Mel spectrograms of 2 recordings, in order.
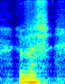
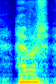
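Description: The two takes are said the same way.

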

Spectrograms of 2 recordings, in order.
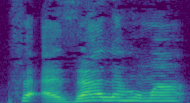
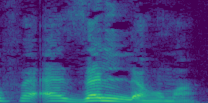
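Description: First: فأزالهما with long aa and single l; فأزالهما as "fa-a-zaa-la-humaa"; long vowel, no shadda. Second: فأزلهما with a held double l; فأزلهما as "fa-a-zal-la-humaa"; with shadda. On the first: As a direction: draw out the aa in فأزالهما. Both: Shown as a demonstration. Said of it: "في الحركات والشدة".

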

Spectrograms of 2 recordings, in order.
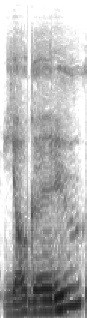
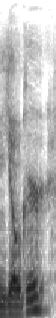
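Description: First: "yoguru" with an added vowel ending; Korean pronunciation. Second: Said in the usual way. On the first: Shown as a demonstration. Explaining the sitcom's Korean accent, "yoguru" with emphasized ending. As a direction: say "yoguru" Korean-style, drawing out the last syllable. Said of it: "Korean way to say it".

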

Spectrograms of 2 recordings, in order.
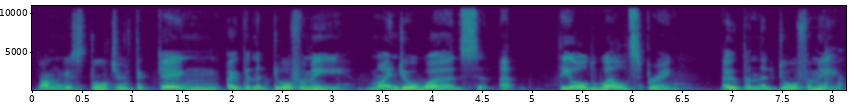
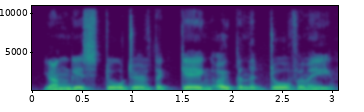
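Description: First: Frog calling. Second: High, loud frog call. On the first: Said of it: "the frog knocked and said". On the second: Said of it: "it knocked and cried". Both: Acted. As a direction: call through the door.

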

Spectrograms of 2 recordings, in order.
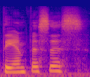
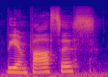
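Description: First: Said in the usual way. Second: "emphasis" stressed on the second syllable, em-FAH-sis; misplaced stress. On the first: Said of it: "That's where you put the emphasis". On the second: Shown as a demonstration. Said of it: "where you put the emphasis".

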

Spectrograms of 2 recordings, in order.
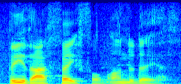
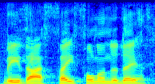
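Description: First: Said in the usual way. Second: Faithful leaned on as the key word; stress on faithful. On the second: Shown as a demonstration. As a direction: hit "faithful" as the heart of the verse. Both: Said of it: "I want to stress the word faithful".

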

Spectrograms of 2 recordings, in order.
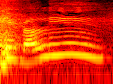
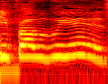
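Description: First: High, laughing show-host echo. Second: High, slow mock show-host voice; game host voice. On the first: Retold or imitated. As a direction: copy the host voice for fun. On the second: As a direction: deliver it like a TV host teasing. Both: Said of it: "like a game host".

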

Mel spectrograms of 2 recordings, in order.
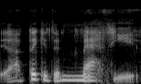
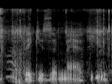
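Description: First: Said in the usual way. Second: Whispered "I think it's in Matthew" under her breath; whispered to herself. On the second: Real, not acted. Preacher whispers to herself while hunting the verse.

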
